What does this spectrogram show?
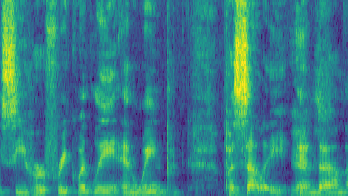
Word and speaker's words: Pacelle: We see her frequently, and Wayne Pacelle. Yes. And I didn't give you the hard C.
